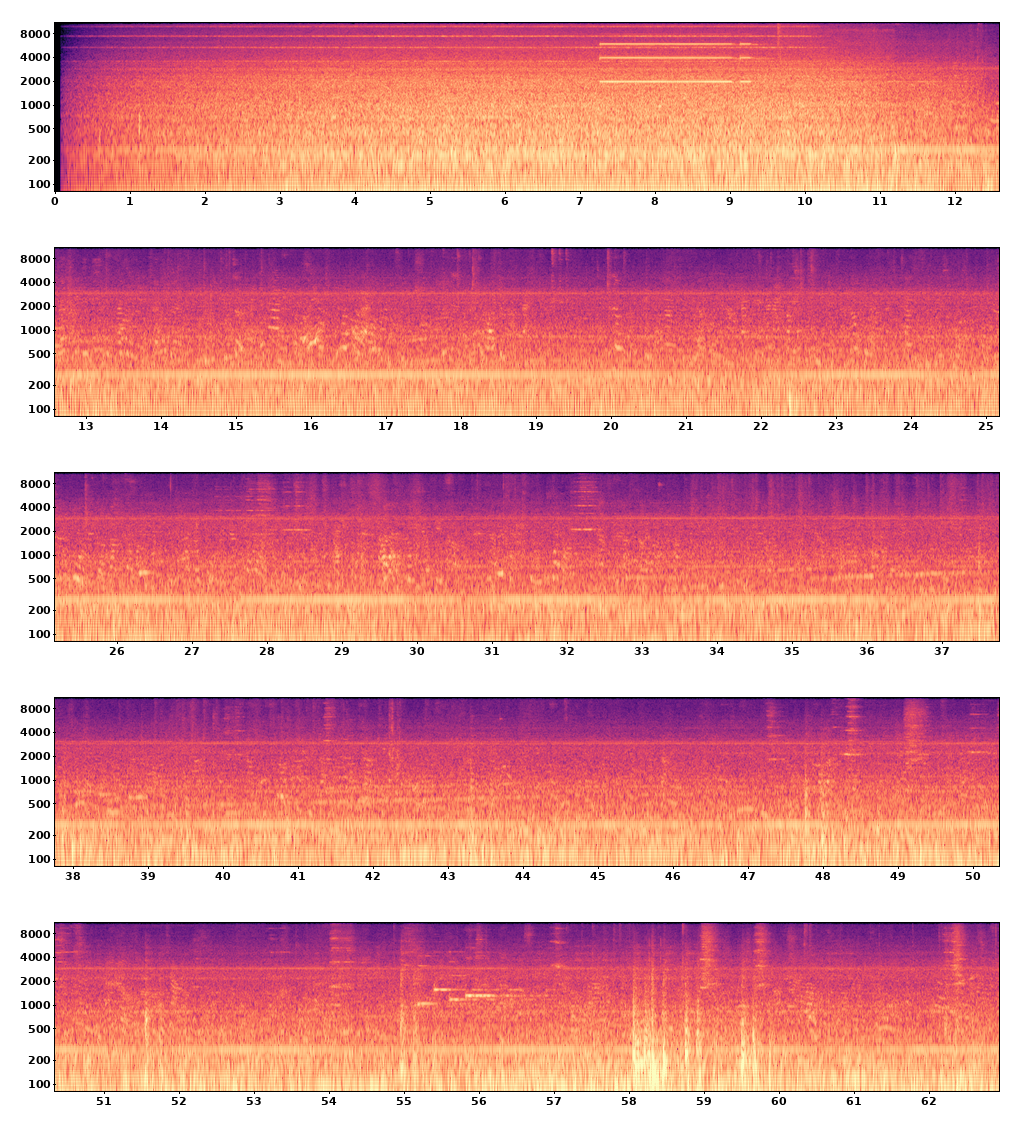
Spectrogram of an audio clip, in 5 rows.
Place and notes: Fengshan, kaohsiung - inside the Trains
inside the Trains, Sony Hi-MD MZ-RH1, Rode NT4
